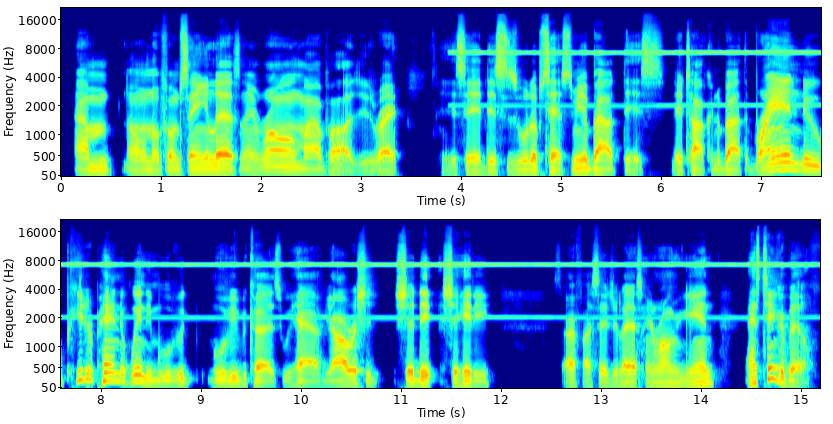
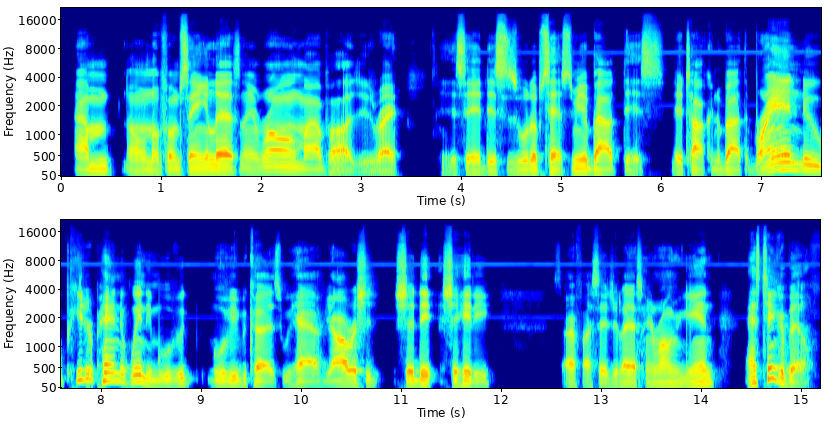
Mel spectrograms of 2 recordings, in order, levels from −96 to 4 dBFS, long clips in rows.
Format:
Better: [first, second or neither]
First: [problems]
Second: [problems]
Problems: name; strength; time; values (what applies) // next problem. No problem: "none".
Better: second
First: high-pitched whine; loud; from 4 s on; 7.5 kHz, 10 dB below the speech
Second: high-pitched whine; faint; from 4 s on; 7.5 kHz, 35 dB below the speech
